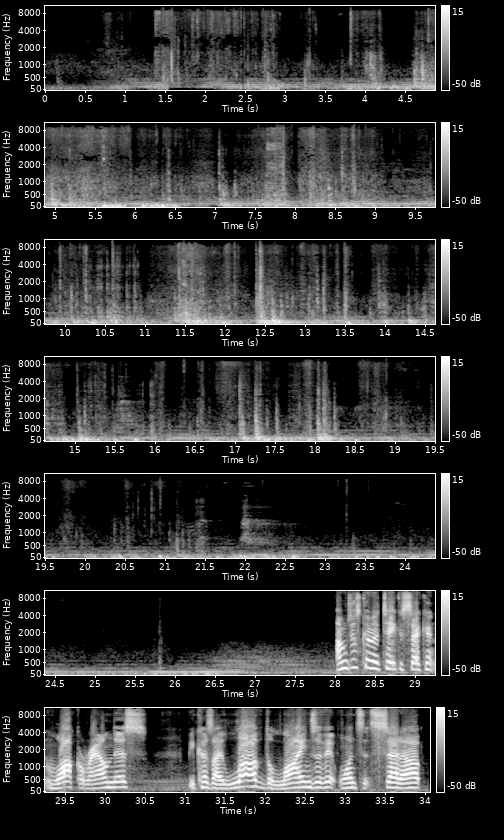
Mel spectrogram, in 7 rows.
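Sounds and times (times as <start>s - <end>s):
low hum: 0.0s - 34.0s
paddles and rope knocking: 2.5s - 21.6s.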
